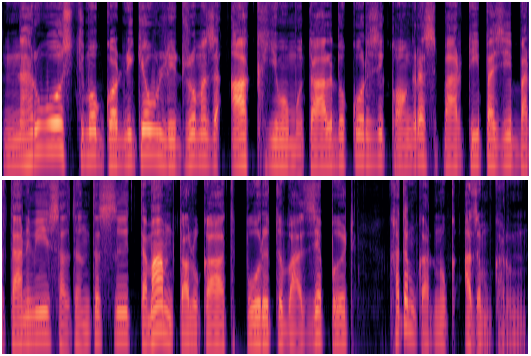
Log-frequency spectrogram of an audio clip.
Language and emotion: Kashmiri, neutral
